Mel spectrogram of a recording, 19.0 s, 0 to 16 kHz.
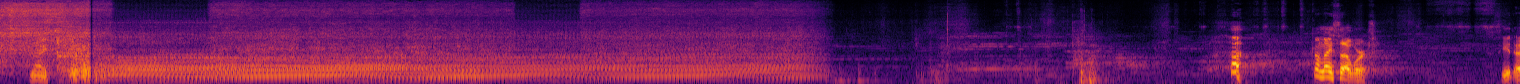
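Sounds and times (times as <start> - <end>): sandblast air hiss: 0.0 - 1.4, 2.5 - 6.5, 7.2 - 10.4.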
